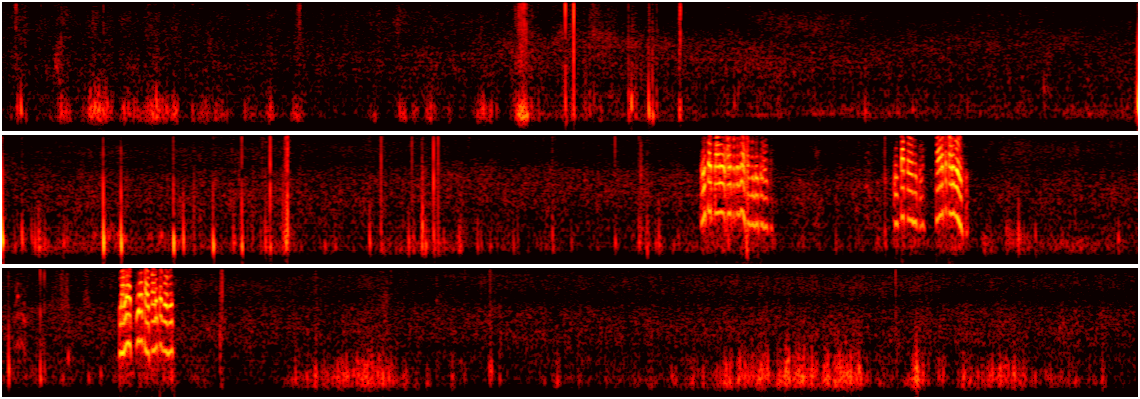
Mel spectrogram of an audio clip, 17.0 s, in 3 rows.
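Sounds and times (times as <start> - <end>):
faint scattered ticks: 0.0 - 17.0
bird calling in squeaky notes: 9.2 - 10.6, 11.5 - 12.3.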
